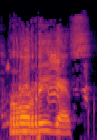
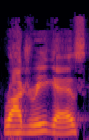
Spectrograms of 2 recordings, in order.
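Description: First: The name is said with a Spanish accent. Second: The name is said with an American accent. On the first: The speaker calls it right. "Since I'm doing the Spanish way" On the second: The speaker calls it wrong. "since you do it the American way"

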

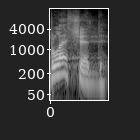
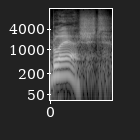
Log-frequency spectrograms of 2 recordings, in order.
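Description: First: The -ed ending is said as a separate syllable. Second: The word is said as a single syllable. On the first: It sounds more holy. "We make it sound a little more holy by saying blessed" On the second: It is the ordinary form of the word. "but it's really the word blessed"

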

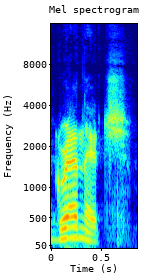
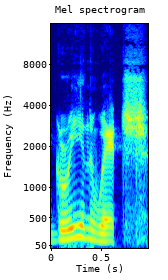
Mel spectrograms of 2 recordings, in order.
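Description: First: Greenwich is pronounced the English way. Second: Greenwich is pronounced the Swedish way.

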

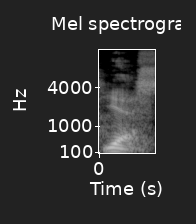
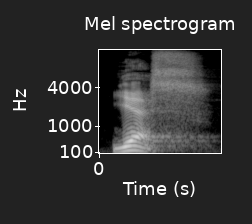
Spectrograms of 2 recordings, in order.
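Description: First: It is said flatly and casually. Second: It is said loudly and emphatically.

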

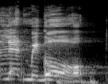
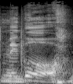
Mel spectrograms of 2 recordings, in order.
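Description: First: It is said in a cartoonish Italian accent. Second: It is said in a Jamaican-Irish accent. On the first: "He sounded like Mario now" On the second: "he went into some sort of Jamaican Irish"

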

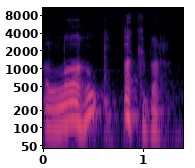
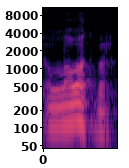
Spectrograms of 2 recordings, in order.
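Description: First: 'Akbar' starts with a glottal stop. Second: A 'w' sound links into 'wakbar'. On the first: The speaker calls it right. "There is no wow in that. It's Allahu Akbar" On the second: The speaker calls it wrong. "People often they say it Allahu Akbar. When you're saying it, you're pronouncing a wow"

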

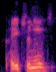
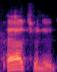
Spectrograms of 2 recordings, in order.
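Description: First: The word is said the American way. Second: The word is said the British way. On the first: "Patronage is the American way" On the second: "Patronage is the British way"

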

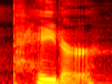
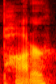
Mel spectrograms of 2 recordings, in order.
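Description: First: The word does not sound like 'potter'. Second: The word sounds like 'potter'. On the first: "It's sometimes pronounced pater" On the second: "I'm a redneck from South Georgia, so I've always pronounced it potter. Sounds like the potter in the clay"

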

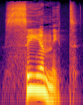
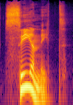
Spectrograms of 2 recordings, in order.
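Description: No difference in how they are said.

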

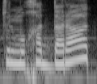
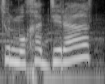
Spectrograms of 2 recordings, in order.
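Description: First: The vowel after the 'd' is 'a'. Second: The vowel after the 'd' is 'i'. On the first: The speaker calls it wrong. "بفتح الدال خطأ شائع" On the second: The speaker calls it right. "تلفظ بكسر حرف الدال مع تجديده"

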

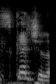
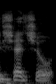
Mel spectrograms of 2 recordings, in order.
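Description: First: Schedule is said the American way. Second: Schedule is said the British way.

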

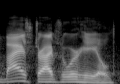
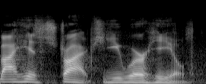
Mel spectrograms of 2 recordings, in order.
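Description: First: It is said in an offhand, casual way. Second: It is said with firm, believing conviction. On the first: The words are said without real belief. The speaker calls it wrong. "oh yeah, well" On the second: The speaker truly believes the words. The speaker calls it right. "there's an inflection in faith"

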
